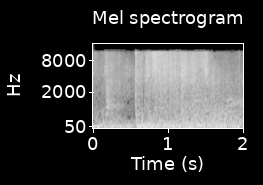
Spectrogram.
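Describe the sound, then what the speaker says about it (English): Explosions and gunfire in the Godfather II video game, a dense roaring burst that drops briefly then returns as sustained loud blasts throughout. "Explosions happen"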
